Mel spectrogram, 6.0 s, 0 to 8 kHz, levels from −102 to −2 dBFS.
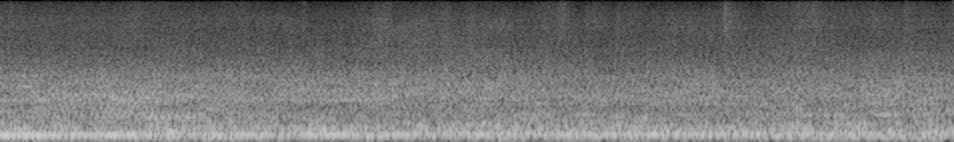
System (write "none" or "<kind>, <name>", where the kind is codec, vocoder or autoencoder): autoencoder, DAC-VAE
